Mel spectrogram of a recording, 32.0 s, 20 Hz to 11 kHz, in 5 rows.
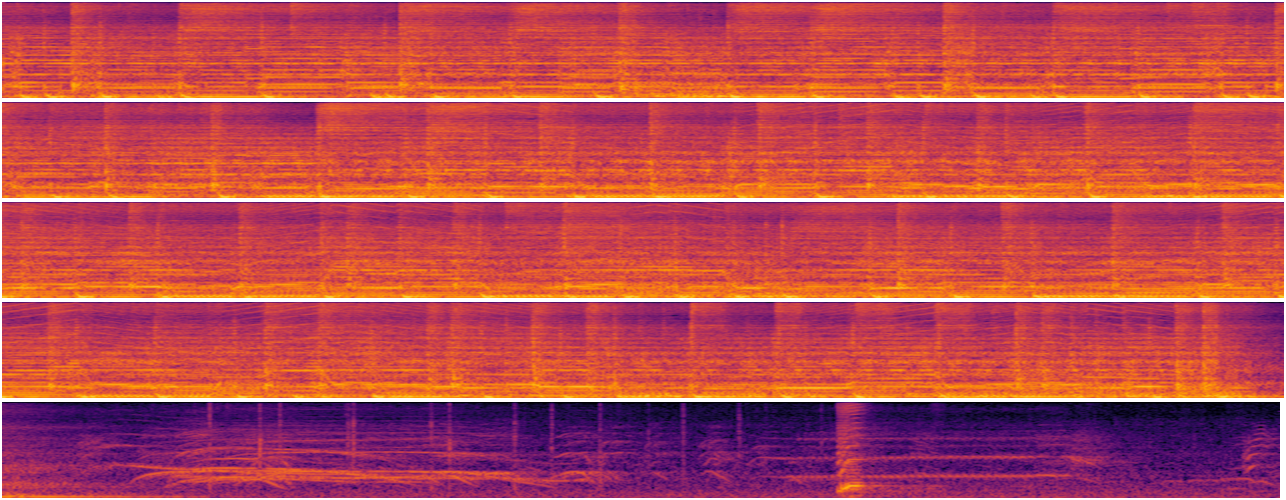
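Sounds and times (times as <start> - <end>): live rock band playing: 0.0 - 26.0
faint crowd whoops: 26.0 - 28.9.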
